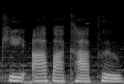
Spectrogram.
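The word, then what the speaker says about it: Keawakapu: out with a local kiawa kapoor pronounced ki abakapu beach is one of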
